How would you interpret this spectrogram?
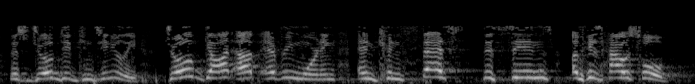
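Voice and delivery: loud, driving sermon voice; forceful preaching. Acted. Pastor urging the congregation with Job's example, forceful preaching. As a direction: preach it out to the whole room.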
